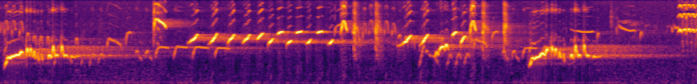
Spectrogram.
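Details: White-rumped shama singing for a master recording meant to train other shamas: rich whistled phrases, a fast rhythmic string of rising notes, then tumbling chirps and a final clear whistled series.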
